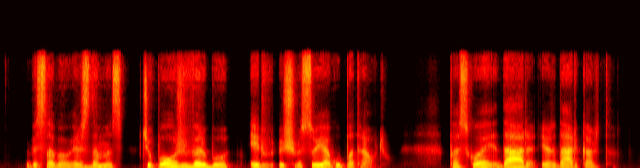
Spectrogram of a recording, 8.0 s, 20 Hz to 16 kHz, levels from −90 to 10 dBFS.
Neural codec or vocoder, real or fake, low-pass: codec, 24 kHz, 0.5 kbps, DualCodec; fake; 10.8 kHz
